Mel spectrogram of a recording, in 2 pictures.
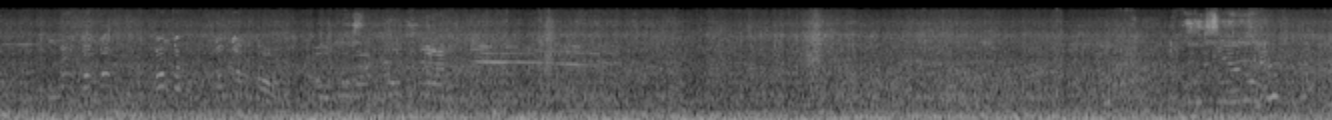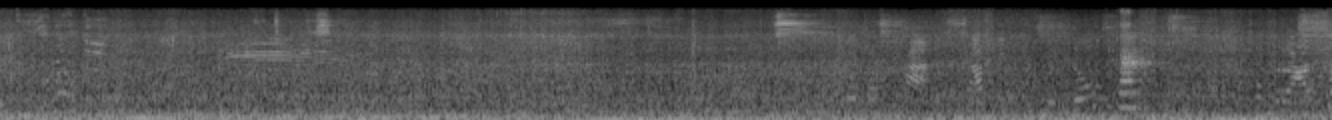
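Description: Tyres roll on a paved road.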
